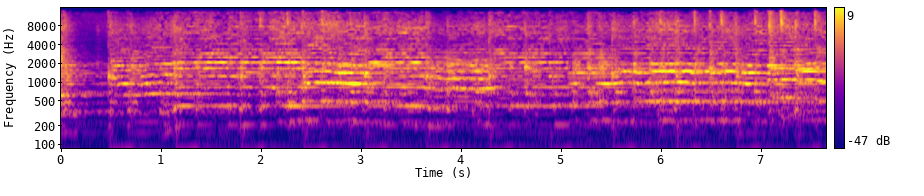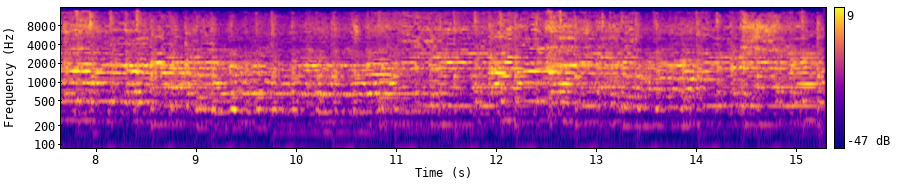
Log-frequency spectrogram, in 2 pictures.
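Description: Instrumental passage of harmonium playing sustained melody with a plucked string instrument, over a steady low drum beat.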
